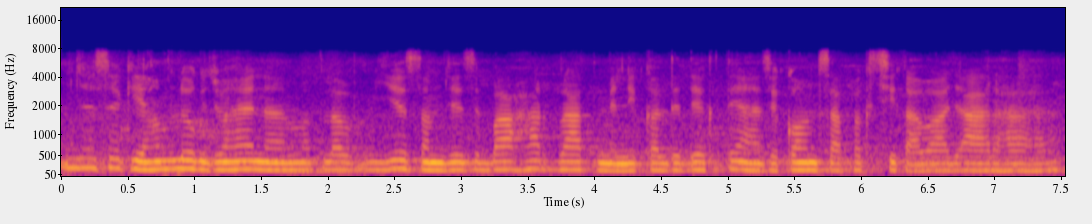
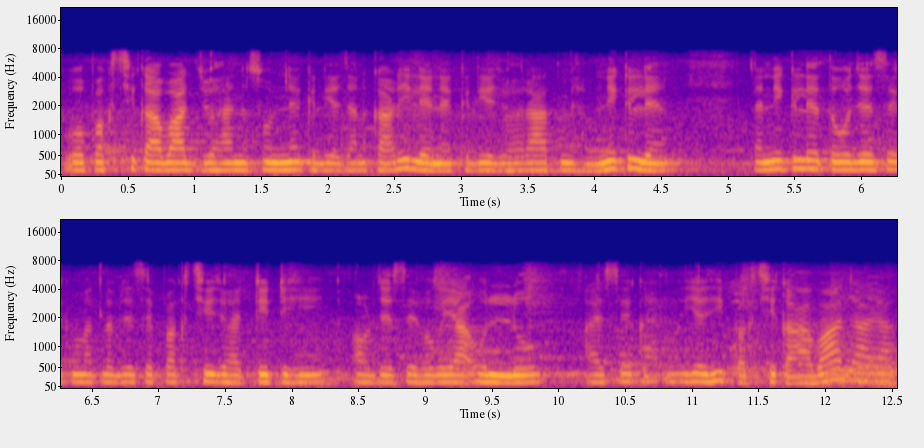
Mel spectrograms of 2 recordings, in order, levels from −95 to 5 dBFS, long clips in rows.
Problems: none marked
